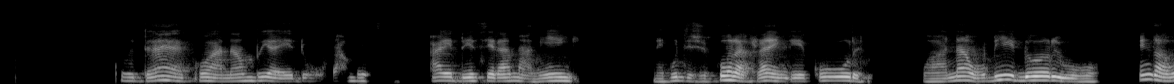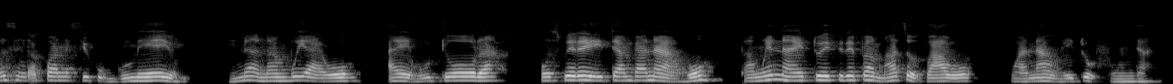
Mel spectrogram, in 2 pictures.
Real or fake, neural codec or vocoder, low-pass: fake; codec, 16 kHz, 4 kbps, X-Codec, HuBERT features, trained on LibriSpeech; 7.2 kHz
